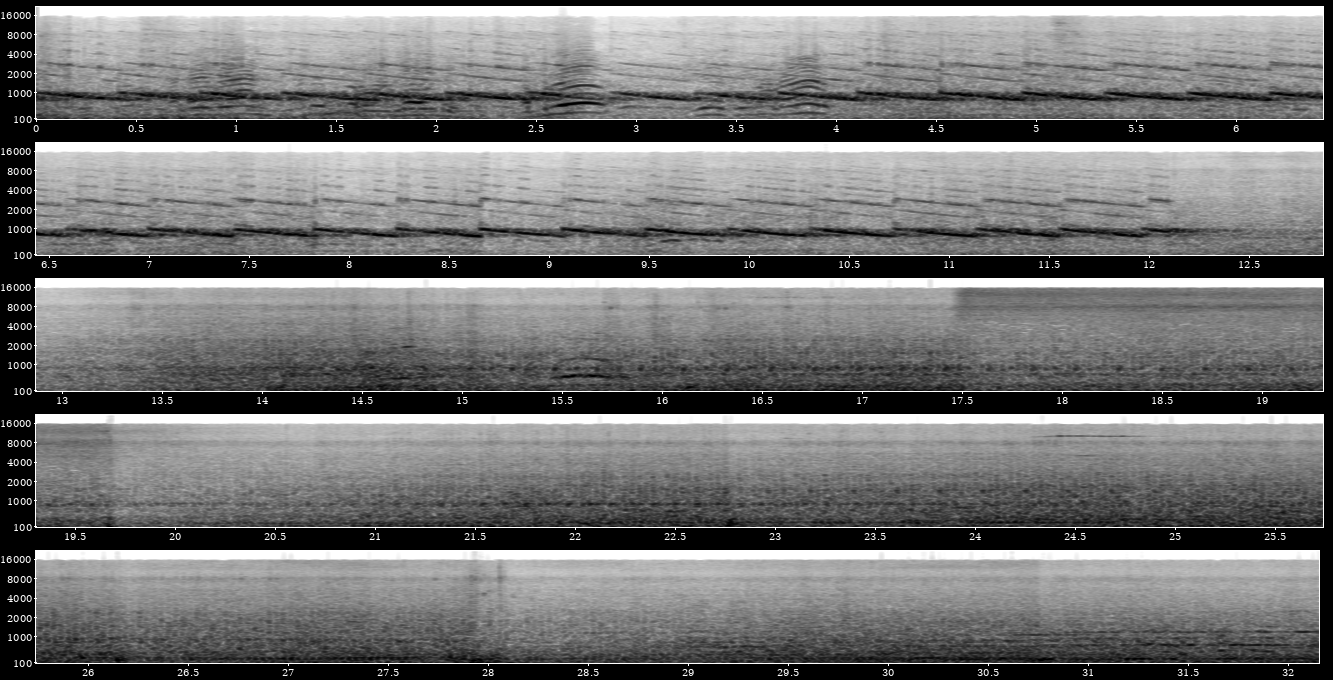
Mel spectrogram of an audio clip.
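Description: Fire engine siren in a rapid yelp, its pitch sweeping over and over, which cuts off about twelve seconds in. The truck's engine and general commotion follow, with a loud hiss lasting about two seconds partway through.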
